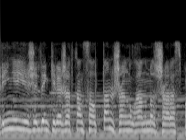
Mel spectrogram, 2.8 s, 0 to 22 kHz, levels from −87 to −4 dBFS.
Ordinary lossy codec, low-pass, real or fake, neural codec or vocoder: none; 7.2 kHz; real; none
